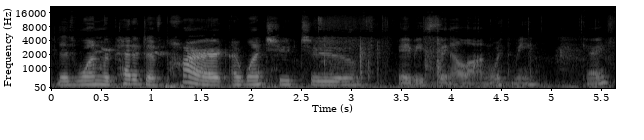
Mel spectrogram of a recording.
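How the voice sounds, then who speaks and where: A middle-aged woman reading a picture book aloud to young children on an outdoor patio, expressively, with drawn-out questions and singsong refrains. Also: medium pitch. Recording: outdoor recording with faint background noise.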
